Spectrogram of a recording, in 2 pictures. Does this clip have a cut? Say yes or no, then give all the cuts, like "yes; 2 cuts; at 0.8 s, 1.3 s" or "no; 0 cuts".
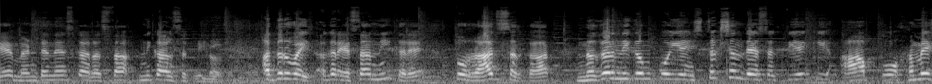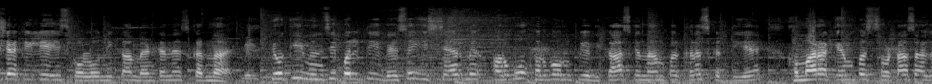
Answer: no; 0 cuts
